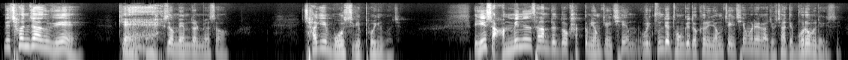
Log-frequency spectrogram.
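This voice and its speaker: A man's voice: fairly high pitch, very animated, fairly quick, a bit bright. A man preaching a sermon as senior pastor, telling stories dramatically and acting out prayers.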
